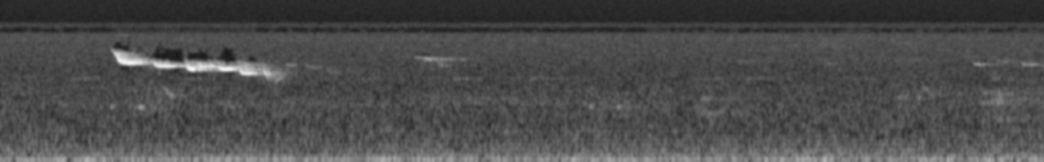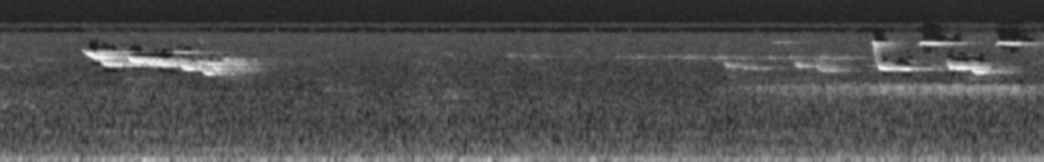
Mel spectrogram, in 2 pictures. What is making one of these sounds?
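Water trickles softly over stones in a shallow creek.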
